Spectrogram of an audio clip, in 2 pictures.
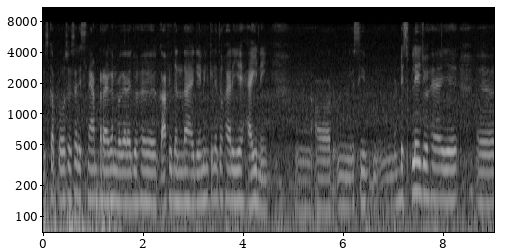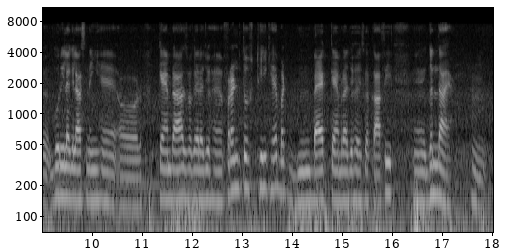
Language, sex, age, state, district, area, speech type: Urdu, male, 30-45, Delhi, South Delhi, urban, spontaneous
